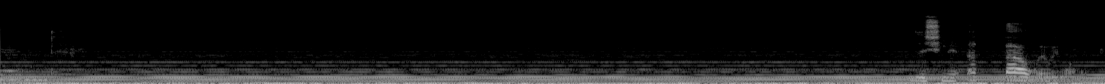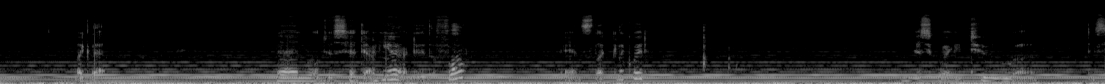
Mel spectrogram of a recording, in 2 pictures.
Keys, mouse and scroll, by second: 0.6 shift+middle click, 1.1 s, 2.4-3.7 drag, 5.8 click, 6.7 g, 8.8 s, 11.2 click, 12.2 middle click, 15.4-17.3 drag, 17.8 middle click, 19.4 middle click, 22.0 click.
